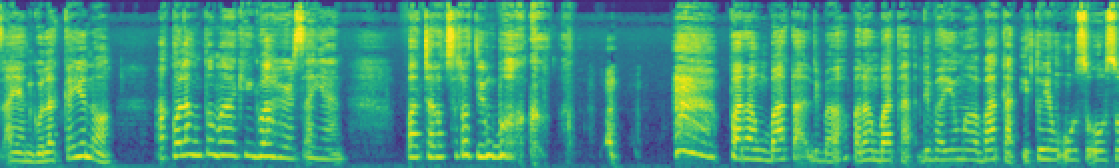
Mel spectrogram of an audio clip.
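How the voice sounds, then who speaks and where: A woman from the Philippines, talking casually at home to her viewers, playful and quick to laugh, switching between languages. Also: a little high. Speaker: vlogger. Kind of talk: casual vlog chat to viewers. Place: home in Japan.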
